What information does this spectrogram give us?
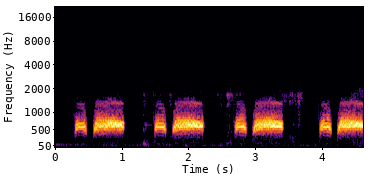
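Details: Old decoy spotted dove cooing to call in and provoke rival doves: steady repeated pairs of a short hoot followed by a long rolling coo, about one pair per second, loud and clean with no other sounds.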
